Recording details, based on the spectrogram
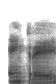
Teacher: do E para o I, ditongo decrescente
